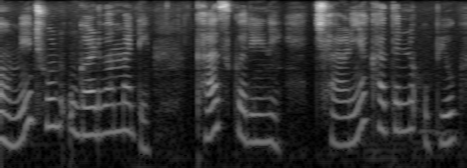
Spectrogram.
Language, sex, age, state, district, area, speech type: Gujarati, female, 18-30, Gujarat, Mehsana, rural, spontaneous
